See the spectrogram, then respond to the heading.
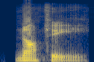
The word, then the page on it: NAAFI: American English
